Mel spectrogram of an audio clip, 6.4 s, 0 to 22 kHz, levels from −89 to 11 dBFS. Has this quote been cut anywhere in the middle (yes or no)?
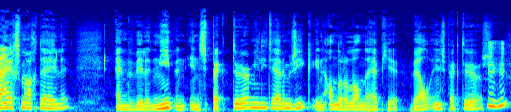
yes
